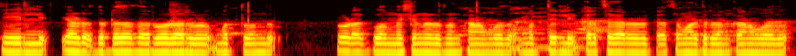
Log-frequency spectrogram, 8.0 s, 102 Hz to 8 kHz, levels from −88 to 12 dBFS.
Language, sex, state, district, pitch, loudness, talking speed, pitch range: Kannada, male, Karnataka, Koppal, 140 Hz, -16 LUFS, 135 wpm, 135-140 Hz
